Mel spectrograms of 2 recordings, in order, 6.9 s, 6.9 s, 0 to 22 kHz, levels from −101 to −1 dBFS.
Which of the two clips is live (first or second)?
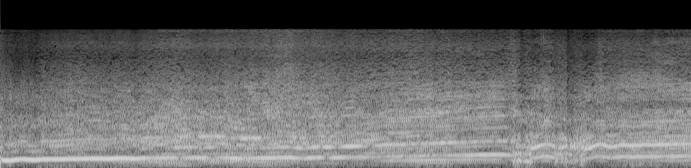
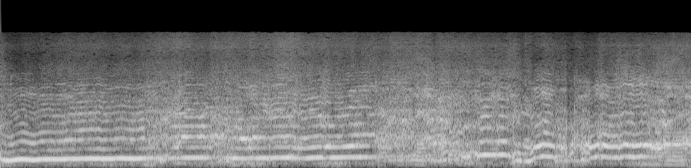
first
